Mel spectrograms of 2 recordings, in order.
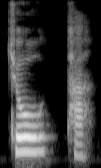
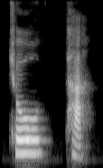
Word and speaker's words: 좋다: There is a 히읗 받침 followed by the sound consonant. So this the sound consonant becomes t, and 히읗 받침 disappears. So we read it as 좋다, 좋다.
